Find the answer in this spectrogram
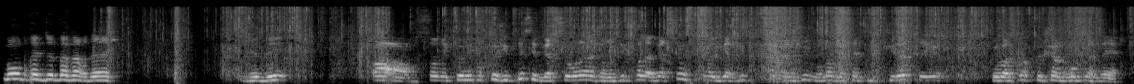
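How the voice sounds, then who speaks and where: A man with a notably high voice talks casually to his camera while alone at home. His chat is loose, joking and full of crude asides. The room around him rings with a clear echo. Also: steady tone, moderate pace, background noise. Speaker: vlogger. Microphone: camera filming him.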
